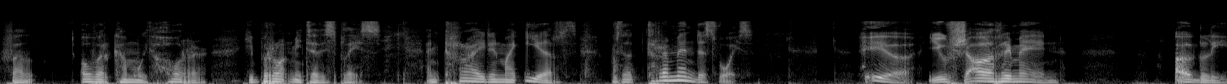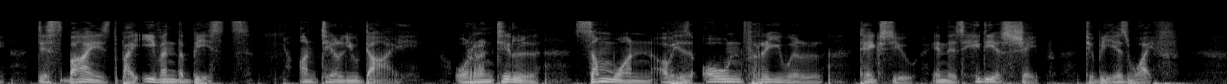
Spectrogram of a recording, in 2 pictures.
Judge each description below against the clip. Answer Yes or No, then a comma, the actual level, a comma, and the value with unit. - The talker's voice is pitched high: No, low, 105 Hz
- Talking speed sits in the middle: No, slow, 125 wpm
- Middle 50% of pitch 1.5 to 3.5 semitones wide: No, average, 4.6 semitones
